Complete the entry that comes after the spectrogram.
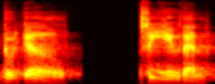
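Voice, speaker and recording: A man's voice: mid-range voice, big pitch swings, takes it slowly, sharp tone, full character voice. A man playing a mocking, menacing police boss in an audio drama. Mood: mock-sweet menace. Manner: mocking, theatrical. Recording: dull, band-limited sound.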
